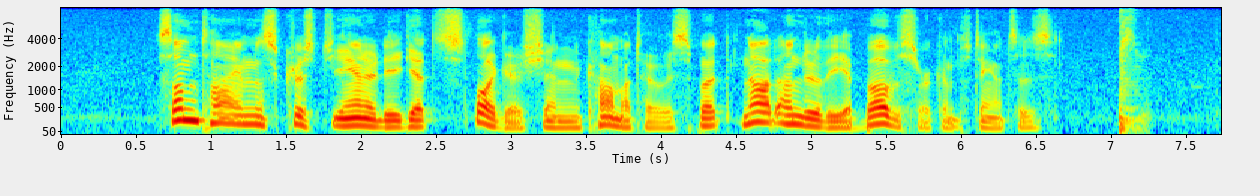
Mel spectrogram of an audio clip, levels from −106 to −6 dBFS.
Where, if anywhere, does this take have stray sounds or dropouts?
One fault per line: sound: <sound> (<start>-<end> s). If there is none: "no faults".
sound: thud (7.1-7.3 s)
